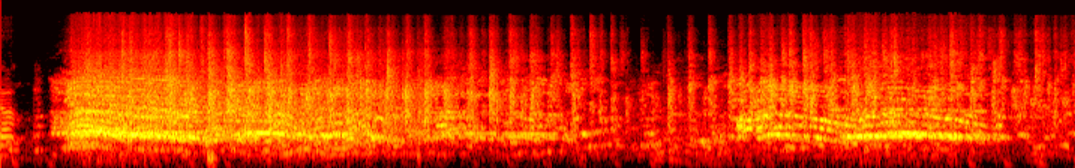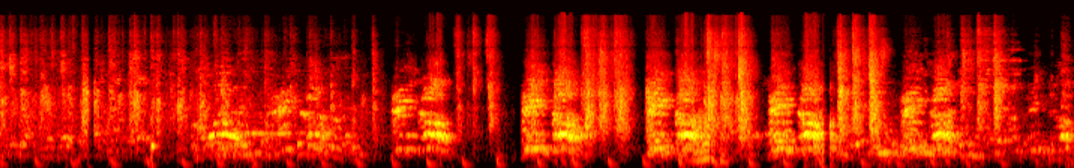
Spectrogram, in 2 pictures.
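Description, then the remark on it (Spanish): A large stadium crowd roars and chants in loud rising waves, with sustained voices swelling together, then breaks into rhythmic bursts of shouting and clapping toward the end. “Vamos a escuchar aquí a la gente, eh, que, se venga arriba.”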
